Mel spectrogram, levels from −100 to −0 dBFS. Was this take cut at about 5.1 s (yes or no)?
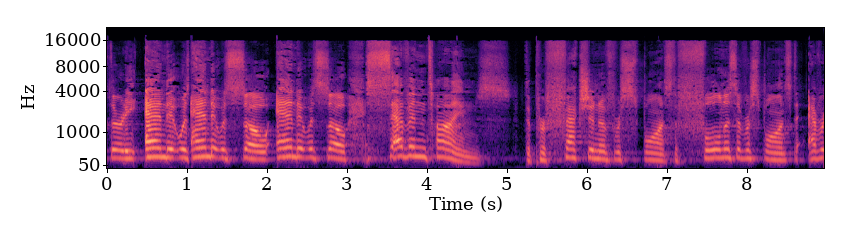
yes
